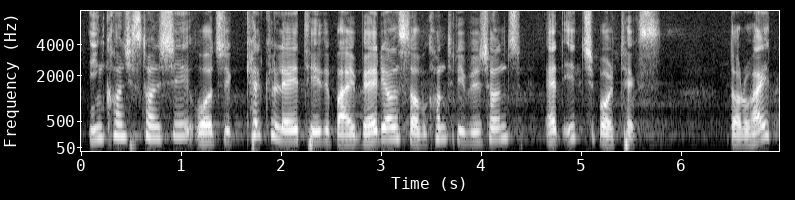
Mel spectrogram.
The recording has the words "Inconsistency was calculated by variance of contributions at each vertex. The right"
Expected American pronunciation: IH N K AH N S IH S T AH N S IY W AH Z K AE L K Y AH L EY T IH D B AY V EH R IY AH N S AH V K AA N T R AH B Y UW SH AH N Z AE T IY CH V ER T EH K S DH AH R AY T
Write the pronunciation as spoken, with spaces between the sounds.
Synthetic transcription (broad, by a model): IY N K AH N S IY S T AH N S IY W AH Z K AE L K Y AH L EY T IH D B AY B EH R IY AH N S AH B K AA N T R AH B Y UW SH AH N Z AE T IY CH B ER T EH K S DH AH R AY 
